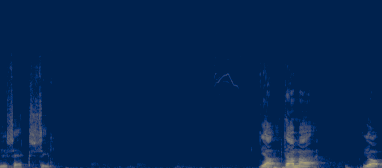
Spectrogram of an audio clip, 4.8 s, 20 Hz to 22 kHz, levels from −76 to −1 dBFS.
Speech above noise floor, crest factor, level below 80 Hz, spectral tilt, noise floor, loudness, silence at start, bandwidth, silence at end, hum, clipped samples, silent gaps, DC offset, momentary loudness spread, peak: 41 dB; 22 dB; -64 dBFS; -6 dB/octave; -74 dBFS; -34 LUFS; 0 s; 16 kHz; 0 s; none; under 0.1%; none; under 0.1%; 17 LU; -16 dBFS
